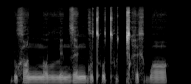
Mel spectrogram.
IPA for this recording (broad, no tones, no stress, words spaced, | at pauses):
ɽuxɑ nːɔlːenzɛ ŋɡotʼo tʼuǀʰɛxbɑ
